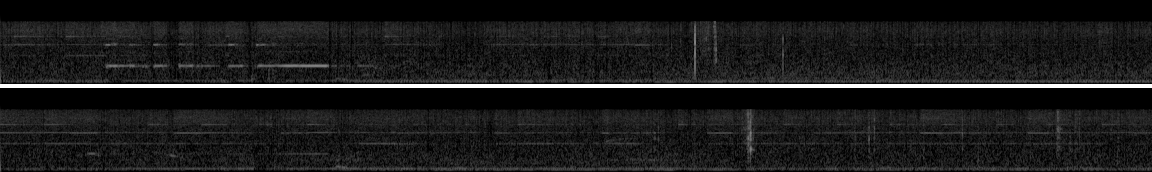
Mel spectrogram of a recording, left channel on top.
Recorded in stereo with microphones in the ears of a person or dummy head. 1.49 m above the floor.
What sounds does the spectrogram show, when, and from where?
Only background noise.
